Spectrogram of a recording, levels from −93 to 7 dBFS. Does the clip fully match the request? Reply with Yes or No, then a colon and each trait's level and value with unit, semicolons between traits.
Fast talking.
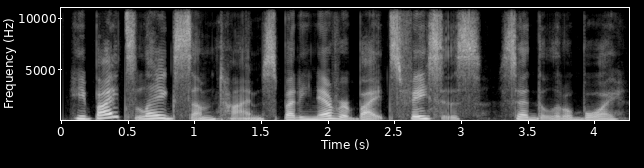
No: average, 185 wpm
